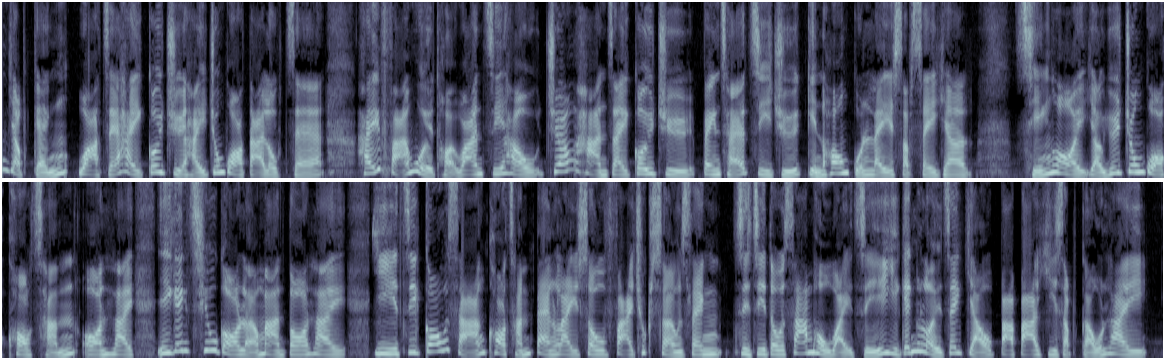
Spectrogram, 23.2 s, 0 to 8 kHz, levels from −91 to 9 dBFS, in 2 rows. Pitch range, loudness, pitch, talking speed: 180-270 Hz, -18 LUFS, 215 Hz, 220 characters per minute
